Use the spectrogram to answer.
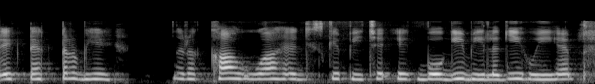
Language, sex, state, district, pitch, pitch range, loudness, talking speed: Hindi, female, Uttar Pradesh, Shamli, 245 Hz, 235-255 Hz, -18 LUFS, 130 wpm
